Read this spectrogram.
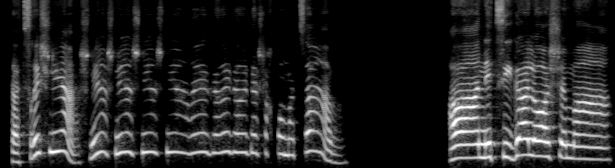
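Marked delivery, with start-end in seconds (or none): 0.1-4.2 high, soft hushed voice easing herself down; soft self-calming. Retold or imitated. Teacher retelling her insurance call, hushed and higher. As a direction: coax yourself to pause, softly. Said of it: "ואז אמרתי".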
